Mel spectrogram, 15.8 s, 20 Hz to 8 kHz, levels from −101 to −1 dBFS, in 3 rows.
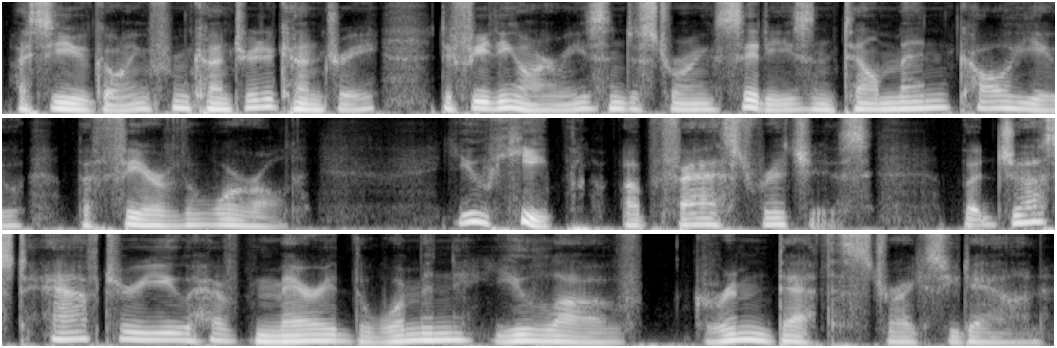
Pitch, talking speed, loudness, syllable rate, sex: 115 Hz, 160 wpm, -20 LUFS, 4.1 syllables/s, male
